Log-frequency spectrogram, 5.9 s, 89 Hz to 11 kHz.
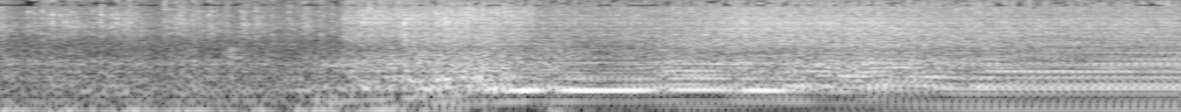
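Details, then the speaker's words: Dyno-tested V8 at high RPM after fitting a hotter external ignition coil: ragged uneven roar instead of a clean scream, a high-RPM misfire unchanged by ignition swaps; suspected cause is the distributor. "Uh, we should probably look at curves, but I think at this point we can say nothing we've done has made any difference whatsoever. It's still a mess."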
